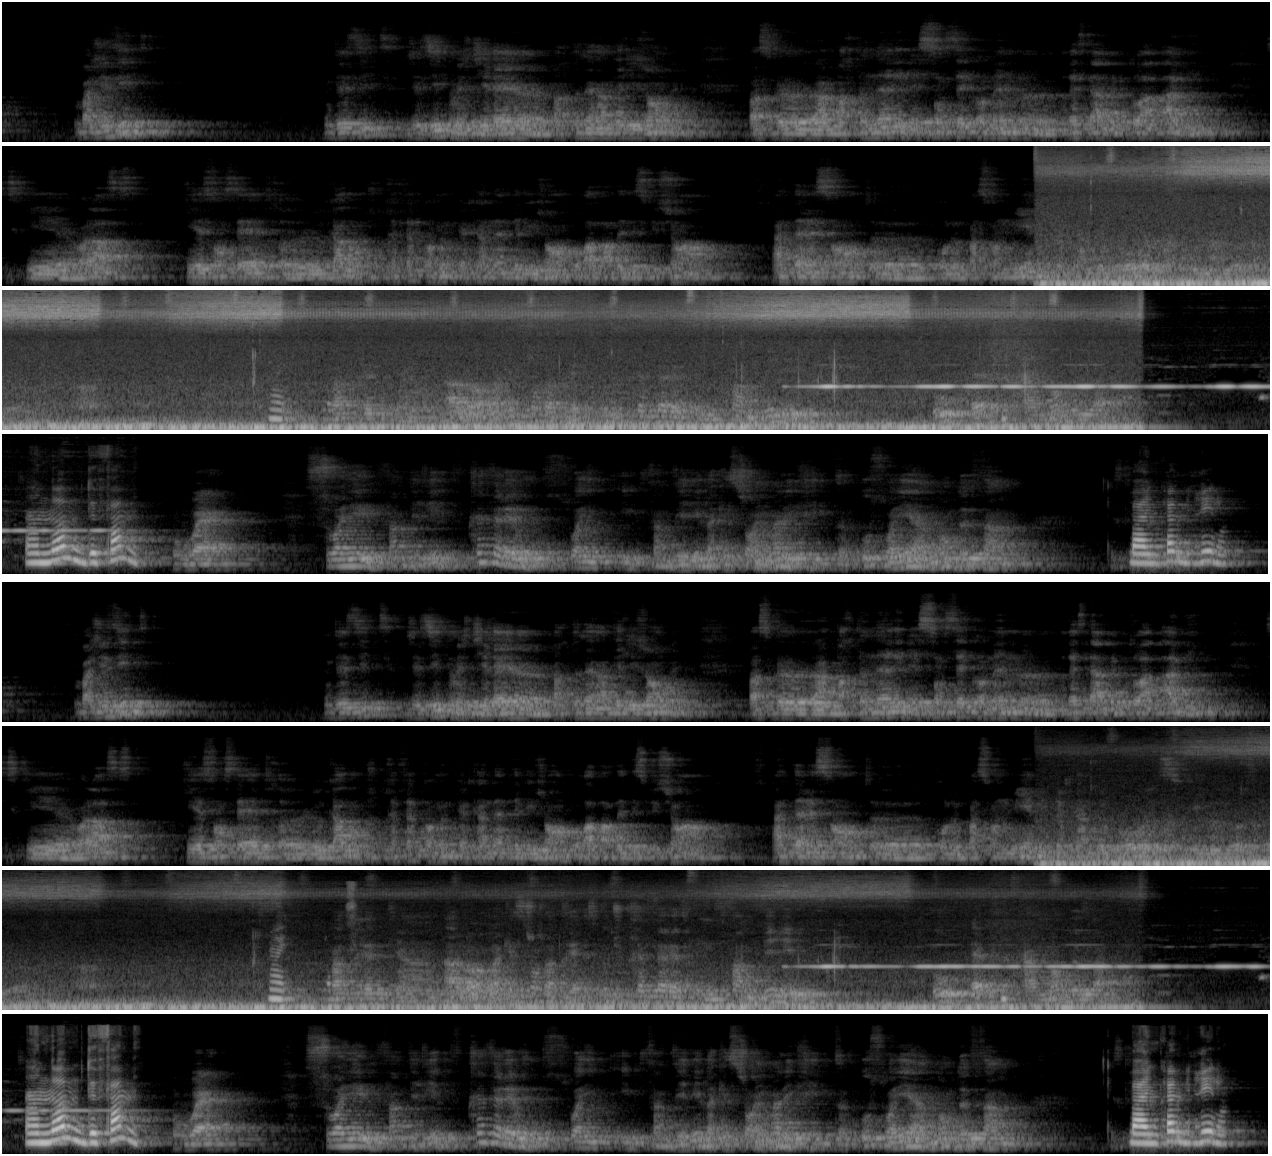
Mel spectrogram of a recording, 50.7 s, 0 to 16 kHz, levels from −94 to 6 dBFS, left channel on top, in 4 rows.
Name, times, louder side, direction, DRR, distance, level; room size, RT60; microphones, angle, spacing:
voice 1, 0.7-1.3 3.2-6.8 7.5-12.0 12.7-13.9 14.5-19.7 20.4-25.9 28.1-28.3 28.7-33.5 34.7-36.6 39.8-40.2 40.9-43.5 43.7-48.1 49.1-49.9, equal, 25° right, 7.2 m, -45 dB
sound 1, 23.0-36.8, left 7 dB, 60° left, 0.6 m, -35 dB
sound 2, 33.2-39.2, left 5 dB, 10° left, 1.0 m, -35 dB
voice 2, 38.3-39.5 49.3-50.3, right 5 dB, 50° right, 0.6 m, -29 dB
22.5 x 19.5 x 7.5 m
head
